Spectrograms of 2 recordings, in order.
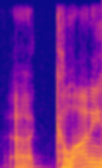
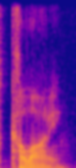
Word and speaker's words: Kalani: Kalani and Asuelu videos. Sneffery says, to pronounce her name, Kalani, not Kalani.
